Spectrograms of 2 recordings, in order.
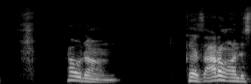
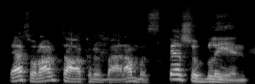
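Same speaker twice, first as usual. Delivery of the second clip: ordinary talk, nothing marked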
